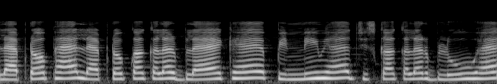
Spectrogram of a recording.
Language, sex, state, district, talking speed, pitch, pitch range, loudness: Hindi, female, Odisha, Nuapada, 155 wpm, 265 Hz, 245-280 Hz, -16 LUFS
